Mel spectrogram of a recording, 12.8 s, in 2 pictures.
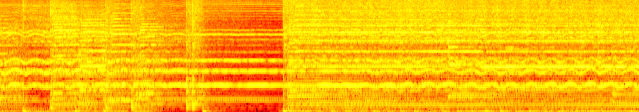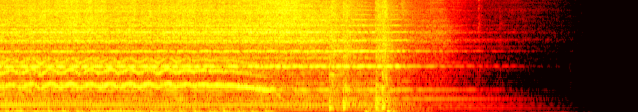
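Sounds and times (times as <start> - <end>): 
jazz vocalist singing: 0.0 - 10.9.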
